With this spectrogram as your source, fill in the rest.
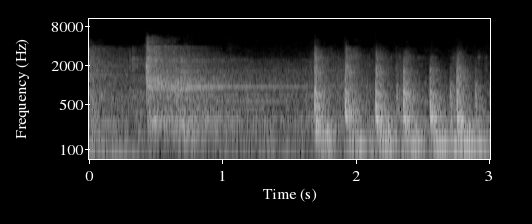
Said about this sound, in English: slammed the heavy door and locked it.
